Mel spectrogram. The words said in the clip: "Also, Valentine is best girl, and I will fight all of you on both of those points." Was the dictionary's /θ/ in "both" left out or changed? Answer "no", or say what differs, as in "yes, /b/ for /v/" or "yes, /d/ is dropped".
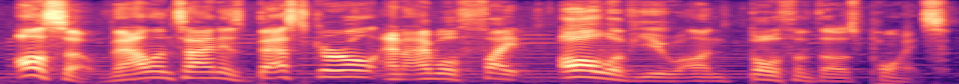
no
